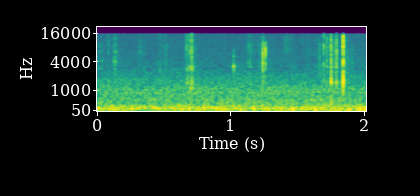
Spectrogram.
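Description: Hard plastic card holders clicking lightly against each other as one is picked out of a packed box: a few faint, sharp ticks, with a quick cluster near the end.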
